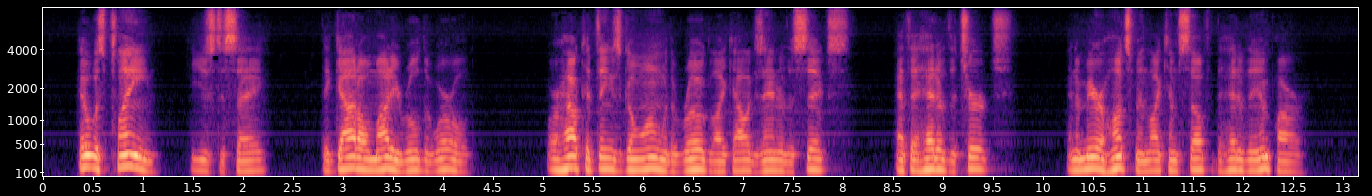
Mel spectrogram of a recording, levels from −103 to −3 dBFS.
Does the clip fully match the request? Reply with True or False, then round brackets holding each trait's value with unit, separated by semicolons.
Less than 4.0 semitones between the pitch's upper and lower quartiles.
True (2.6 semitones)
